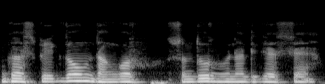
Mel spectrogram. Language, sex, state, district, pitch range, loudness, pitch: Nagamese, male, Nagaland, Kohima, 120-135 Hz, -15 LUFS, 125 Hz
